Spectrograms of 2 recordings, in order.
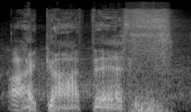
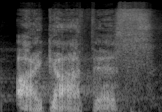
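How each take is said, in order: First: Lower, slow, breathy tough-guy line; slow and low, act tougher than you look; deep voice. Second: Much lower, slow, breathy tough-guy line; low and slow, tiny wife sounding tough; deep voice. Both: Retold or imitated. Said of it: "it's the deep voice".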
